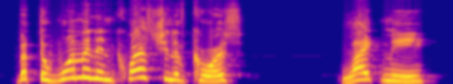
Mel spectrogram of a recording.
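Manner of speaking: usual speaking voice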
